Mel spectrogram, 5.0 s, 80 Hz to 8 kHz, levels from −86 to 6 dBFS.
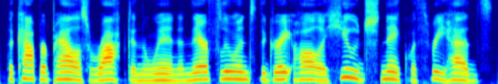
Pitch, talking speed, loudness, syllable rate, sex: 190 Hz, 240 wpm, -19 LUFS, 5.7 syllables/s, female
